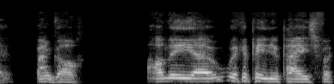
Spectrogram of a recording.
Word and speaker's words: Van Gogh: from the Netherlands, and it is Van Gogh, which rhymes with Loch. Some people say Van Gogh with like a double F, but the Van Gogh pronunciation is just terrible.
